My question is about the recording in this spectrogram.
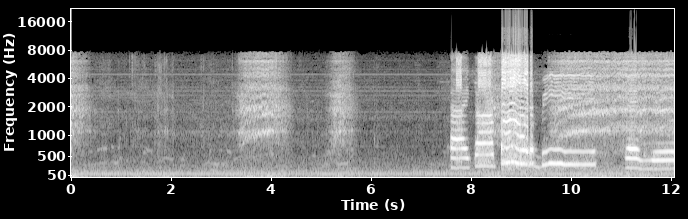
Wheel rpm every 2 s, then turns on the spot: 40, 40, 30, 0, 40, 150.
0-2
